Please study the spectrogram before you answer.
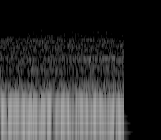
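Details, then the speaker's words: Kenmore washing machine that would not spin the tub, after the motor-area part was replaced and the motor refitted: test run before final reassembly gives a steady low hum with an even pulse and no grinding; tub now spins normally. "now I'm going to put the housing back on and give it a test run before I connect everything back up just want to make sure that it spins like it's supposed to"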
